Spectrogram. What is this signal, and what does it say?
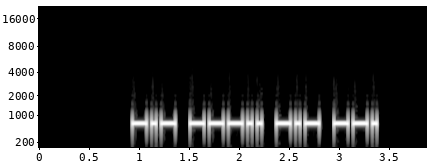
Morse code, heard as a keyed tone, about 25 wpm, 700 Hz. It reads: K8KG
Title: USA Call Signs - 4 Characters - 4x Character Spacing - 25wpm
